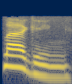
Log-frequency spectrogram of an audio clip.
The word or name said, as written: lagging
